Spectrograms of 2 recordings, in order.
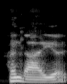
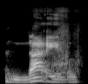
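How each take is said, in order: First: Hanaya as HAN-aya, rising at the end; wrong first-syllable stress. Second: Slow Hanaya, stretched on the middle NAI; correct name stress. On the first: Showing the co-host what not to say, Hanaya stressed on HAN. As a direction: put the weight on HAN in Hanaya. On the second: Teaching the co-host the name, Hanaya slowly stressed on NAI. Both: Shown as a demonstration. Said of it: "get the emphasis on the right words".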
